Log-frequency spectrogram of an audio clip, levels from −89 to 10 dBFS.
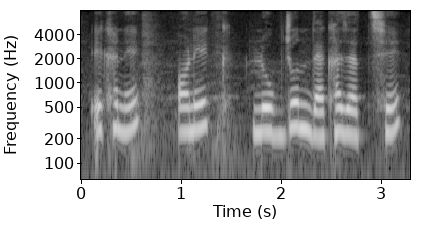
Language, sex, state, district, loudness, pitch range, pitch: Bengali, female, West Bengal, Alipurduar, -14 LUFS, 235-265 Hz, 245 Hz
